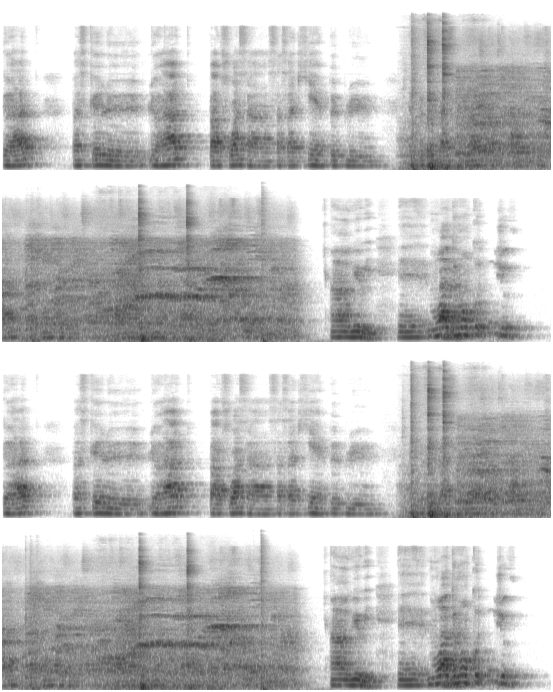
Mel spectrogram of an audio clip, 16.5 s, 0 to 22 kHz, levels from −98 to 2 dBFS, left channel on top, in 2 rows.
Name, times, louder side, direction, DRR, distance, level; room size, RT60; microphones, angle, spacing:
voice 1, 0.0-0.4 1.0-2.7 3.1-5.6 6.1-9.4 9.7-12.3 14.8-15.1, equal, 30° left, 0 dB, 0.6 m, -33 dB
sound 1, 5.7-9.8 10.0-13.3, right 1 dB, 85° right, 0.6 m, -43 dB
sound 2, 5.9-7.5 9.5-11.8, equal, 60° left, 1.5 m, -31 dB
sound 3, 6.8-12.6, left 1 dB, 90° left, 0.7 m, -31 dB
voice 2, 13.1-15.9, right 1 dB, 35° right, 2 dB, 0.4 m, -28 dB
3.2 x 2.3 x 2.7 m, 0.66 s
head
